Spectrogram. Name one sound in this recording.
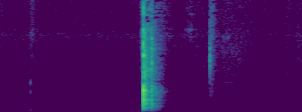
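A glass light bulb clicks as it is set down.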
